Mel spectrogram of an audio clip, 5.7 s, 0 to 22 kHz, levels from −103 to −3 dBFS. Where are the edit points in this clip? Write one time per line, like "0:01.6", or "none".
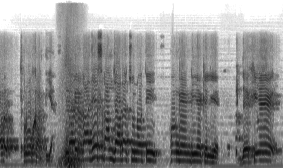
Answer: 0:01.4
